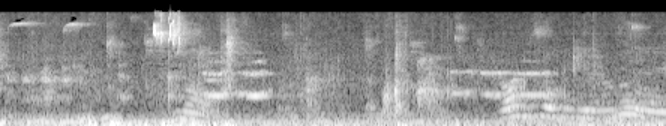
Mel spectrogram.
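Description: Hummingbirds chirping at the feeders: two short, very high-pitched chips near the start and a louder high burst about a second in, with quiet voices underneath.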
